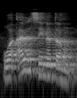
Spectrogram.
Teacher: واو ہونٹوں کی نا تمام گلائی سے ادا کریں گے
